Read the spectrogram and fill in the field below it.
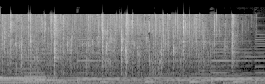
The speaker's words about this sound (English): she fried eggs on the stove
